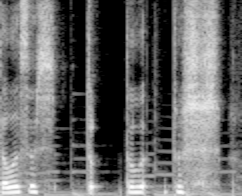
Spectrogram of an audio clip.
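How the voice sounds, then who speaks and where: A woman with a high-pitched voice speaks in an American accent. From US Midwest, Madison, Wisconsin. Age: 20s. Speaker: artist YouTuber. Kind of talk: casual Q&A voice-over. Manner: hesitant with filler ums.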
